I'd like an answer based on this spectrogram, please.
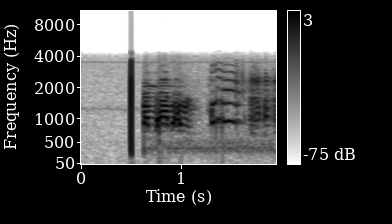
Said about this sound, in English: I'm sorry, that makes sense. I got distracted. My phone is ringing, and I thought I had it turned off.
